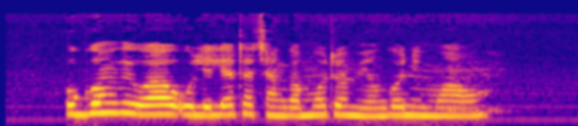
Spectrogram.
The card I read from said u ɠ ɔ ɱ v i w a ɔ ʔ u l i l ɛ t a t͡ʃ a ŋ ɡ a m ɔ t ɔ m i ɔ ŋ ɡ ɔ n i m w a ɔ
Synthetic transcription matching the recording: u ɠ ɔ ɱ v i w a ɔ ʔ u l i l ɛ t a t͡ʃ a ŋ ɡ a m ɔ t ɔ m i ɔ ŋ ɡ ɔ n i m w a ɔ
